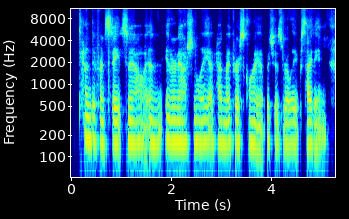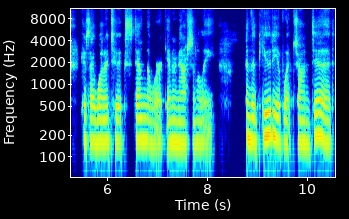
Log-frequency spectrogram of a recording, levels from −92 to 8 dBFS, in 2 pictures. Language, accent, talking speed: English, American, 170 wpm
